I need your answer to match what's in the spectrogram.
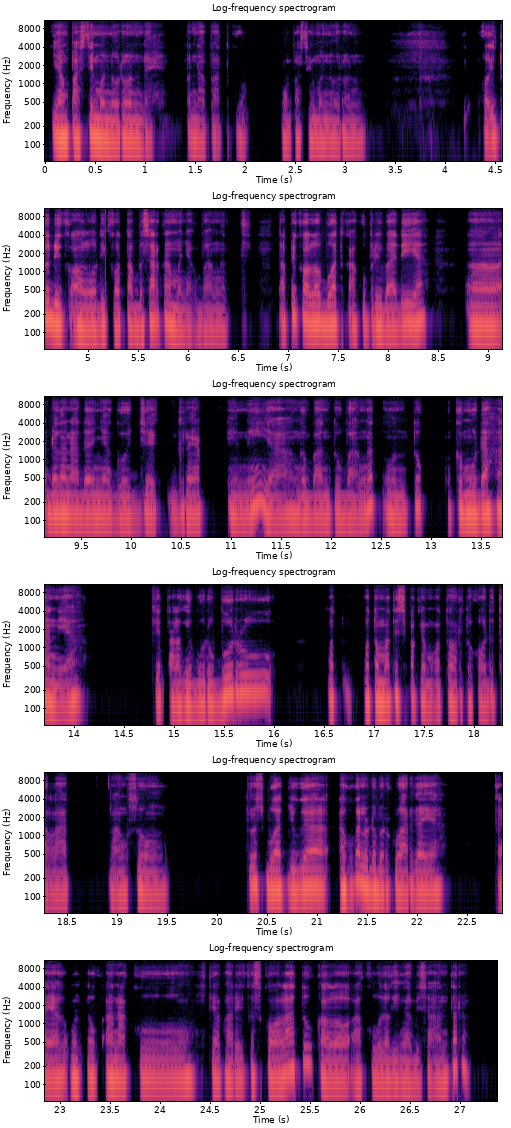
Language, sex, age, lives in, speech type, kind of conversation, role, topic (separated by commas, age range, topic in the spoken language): Indonesian, male, 45-49, Indonesia, conversation, podcast, guest, Bagaimana layanan ojek daring seperti Gojek atau Grab mengubah hidup Anda?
